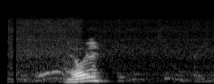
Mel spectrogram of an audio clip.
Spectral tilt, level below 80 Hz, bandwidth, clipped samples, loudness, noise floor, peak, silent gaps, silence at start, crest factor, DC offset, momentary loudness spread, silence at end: -7 dB/octave; -70 dBFS; 10.5 kHz; under 0.1%; -19 LUFS; -50 dBFS; -4 dBFS; none; 0.4 s; 20 dB; under 0.1%; 22 LU; 1.1 s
